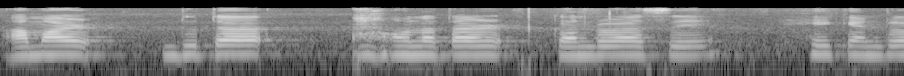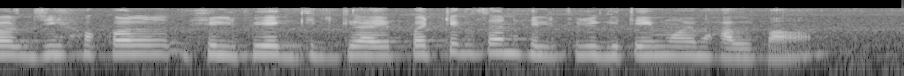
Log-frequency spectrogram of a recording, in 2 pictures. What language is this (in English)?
Assamese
